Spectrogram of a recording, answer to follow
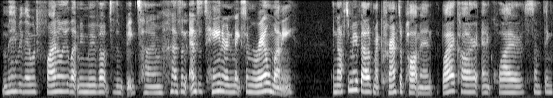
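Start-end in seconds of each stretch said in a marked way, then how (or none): none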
